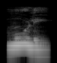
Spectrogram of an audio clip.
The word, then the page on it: ಮುಳಿ: Kannada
